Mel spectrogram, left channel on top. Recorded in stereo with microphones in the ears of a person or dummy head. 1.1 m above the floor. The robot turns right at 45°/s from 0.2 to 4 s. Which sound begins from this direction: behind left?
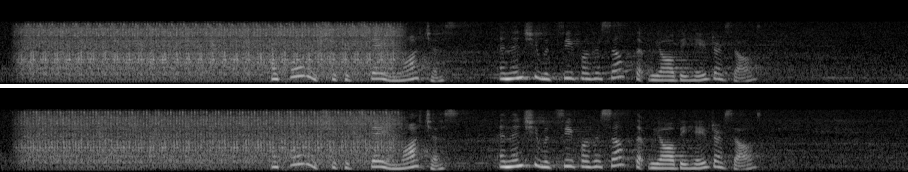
A woman speaking, at 2.7 s.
